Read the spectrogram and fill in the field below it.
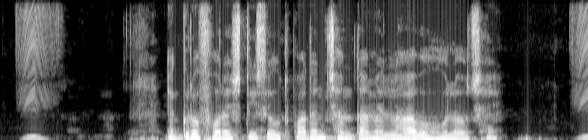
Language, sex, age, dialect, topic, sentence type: Maithili, male, 18-24, Angika, agriculture, statement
